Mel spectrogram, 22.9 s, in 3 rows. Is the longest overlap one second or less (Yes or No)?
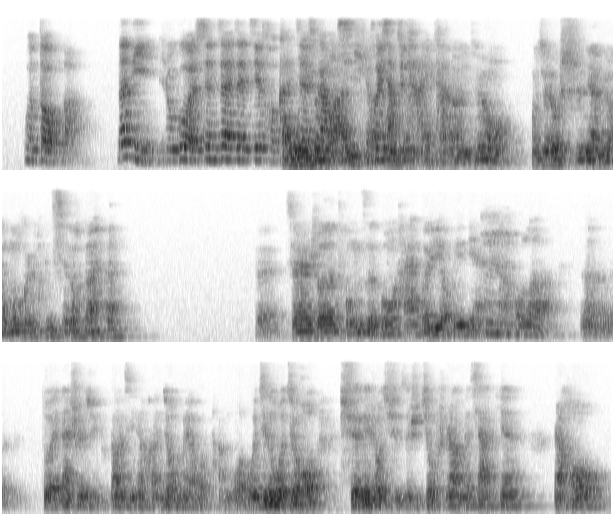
No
